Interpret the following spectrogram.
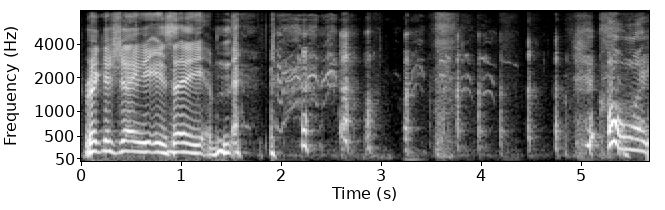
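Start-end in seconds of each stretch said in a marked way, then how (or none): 1.9-2.9 squeaky falsetto laugh; high-pitched giggle. Real, not acted. Laughing at crude joke.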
